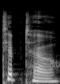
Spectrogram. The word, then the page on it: tiptoe: American English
